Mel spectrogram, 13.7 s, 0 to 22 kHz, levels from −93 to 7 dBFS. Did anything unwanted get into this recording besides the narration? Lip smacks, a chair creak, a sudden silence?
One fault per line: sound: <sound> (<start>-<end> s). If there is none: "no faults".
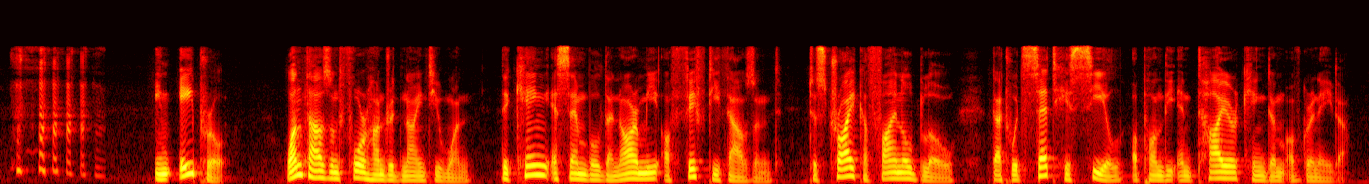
sound: laugh (0.1-1.1 s)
